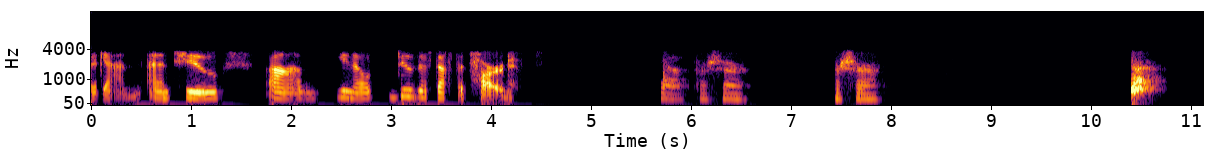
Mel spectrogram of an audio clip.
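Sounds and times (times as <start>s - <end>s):
speech: 0.0s - 4.4s, 5.7s - 6.6s, 7.4s - 8.0s
dog barking sharply: 10.4s - 10.8s.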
